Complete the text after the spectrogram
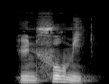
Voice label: "fourmi", lecture fr; afrikalan

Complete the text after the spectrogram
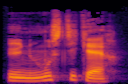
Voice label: moustiquaire; afrikalan; lecture fr

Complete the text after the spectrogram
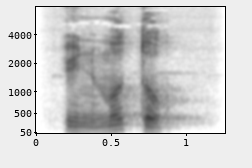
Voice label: "moto", lecture fr; afrikalan

